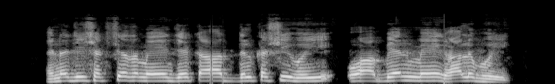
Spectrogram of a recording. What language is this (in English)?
Sindhi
